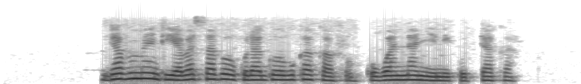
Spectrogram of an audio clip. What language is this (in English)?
Ganda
